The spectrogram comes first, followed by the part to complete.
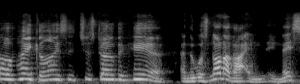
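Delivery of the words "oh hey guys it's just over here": very high, matey, chummy buddy-buddy cartoon voice. Critiquing an animated character's voice, imitating it in a put-on chummy voice. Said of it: "this chummy chum chummy voice go".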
